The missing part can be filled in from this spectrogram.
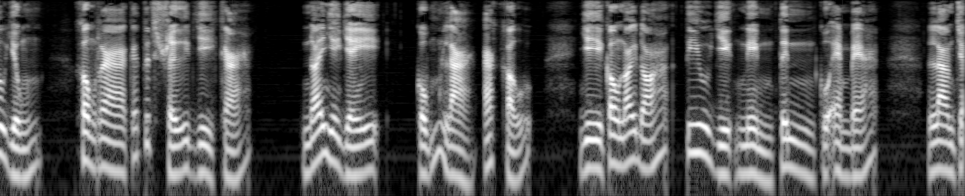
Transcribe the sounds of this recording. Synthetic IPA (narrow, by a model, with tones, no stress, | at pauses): ə˨˦zʊ̰˧˨ŋ͡m | xə˧wŋ͡mzaː˧kaː˨˥k̚t̪ï˦˥k̟̚sɨ̰˧˨zi˨˩kaː˧˩ | nɔ˨˦jɲɨ˧və̰˧˨j | kʊ̰˧˥ŋ͡mlaː˨˩ʔaː˦˥t̚xə˧˩w | vi˨˩kə˧wnɔ˨˦jɗɔ˨˦t̪i˧əwzi˨˩ək̚ni˨˩mt̪i˧nku˧˩əʔɛ˧mɓɛ˨˦ | laː˨˩mt͡ɕ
